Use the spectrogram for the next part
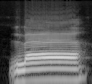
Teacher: huruf la kita panjangkan 2 harokat karena alif di depannya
